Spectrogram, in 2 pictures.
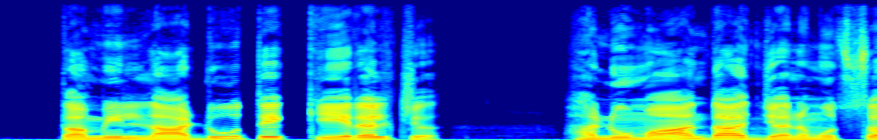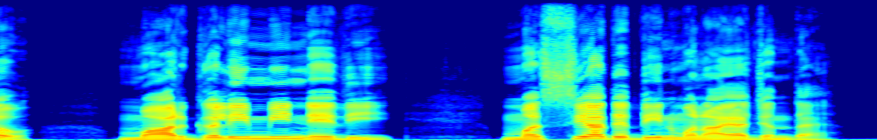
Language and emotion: Dogri, neutral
